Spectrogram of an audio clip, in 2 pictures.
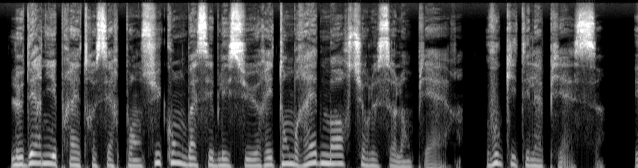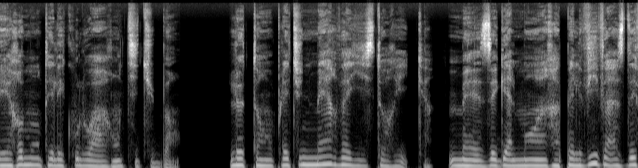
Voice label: french video games

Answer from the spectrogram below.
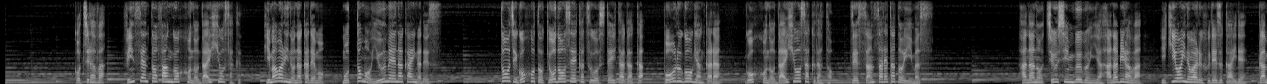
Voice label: japanese audio guides

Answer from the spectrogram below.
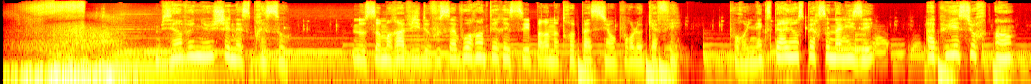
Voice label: french ivr

